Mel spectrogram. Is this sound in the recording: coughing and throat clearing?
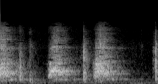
no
